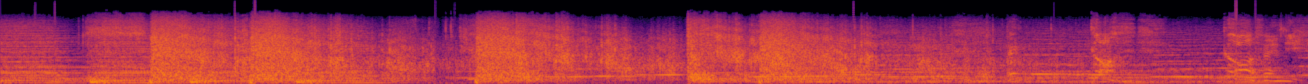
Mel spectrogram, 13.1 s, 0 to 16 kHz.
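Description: Gunfire in a 1951 cowboy film: several sharp shots and booming reports scattered across the scene, mixed with music and shouting voices.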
